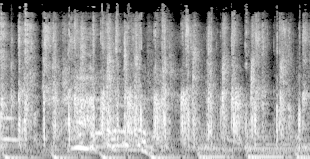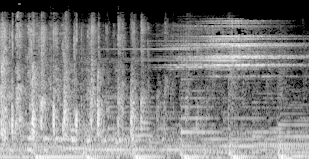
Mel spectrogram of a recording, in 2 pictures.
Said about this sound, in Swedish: Och jag tycker att vi ger dem en applåd.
